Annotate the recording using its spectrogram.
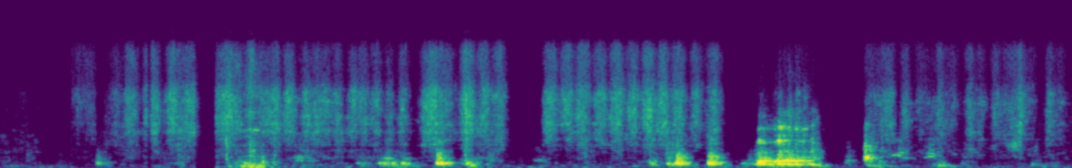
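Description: Rustling and rubbing noise close to the microphone, in short, irregular scratchy strokes, like hands handling paper or objects at a desk.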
